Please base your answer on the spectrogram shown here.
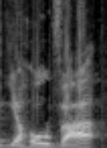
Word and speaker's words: Yehovah: That's the word Yehovah. That's more likely to be the correct pronunciation, but it doesn't matter whether you say Yahweh or the Lord or Yehovah, and against his Messiah.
